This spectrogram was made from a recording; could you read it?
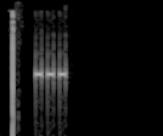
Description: There is no code.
